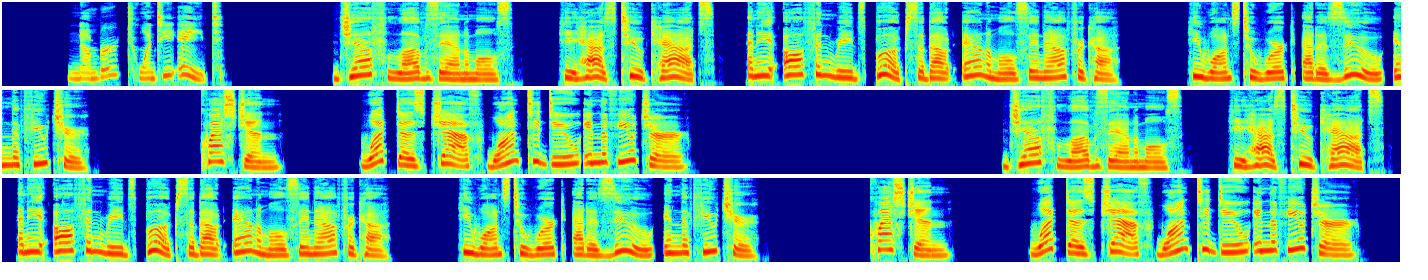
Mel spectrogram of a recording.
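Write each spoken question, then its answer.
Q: Question. What does Jeff want to do in the future?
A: Work at a zoo.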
